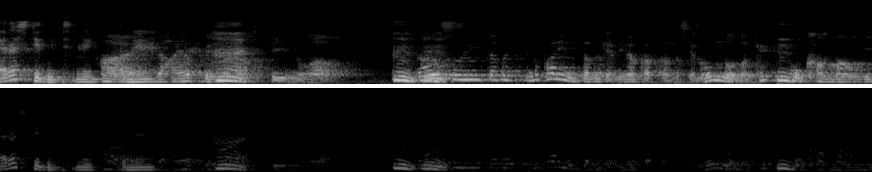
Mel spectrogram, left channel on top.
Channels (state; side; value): quieter; right; 26.6 dB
